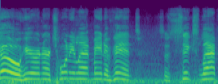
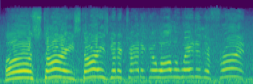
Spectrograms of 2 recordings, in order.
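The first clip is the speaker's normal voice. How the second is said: lively live race call; motorsport commentator; 5 semitones higher, 6 dB louder than usual. Real, not acted. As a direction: call the laps as they unfold.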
